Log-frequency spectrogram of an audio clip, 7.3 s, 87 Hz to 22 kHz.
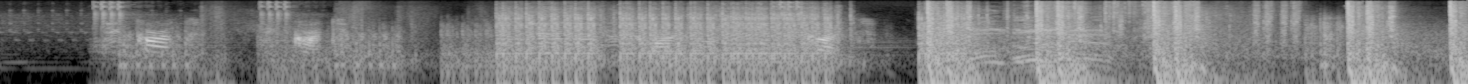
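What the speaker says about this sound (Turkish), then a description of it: "Oo Sage vurdu." Rapid automatic gunfire from the video game Valorant, played on PS5, comes in several loud, close bursts separated by brief pauses, with heavier sustained volleys in the second half.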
